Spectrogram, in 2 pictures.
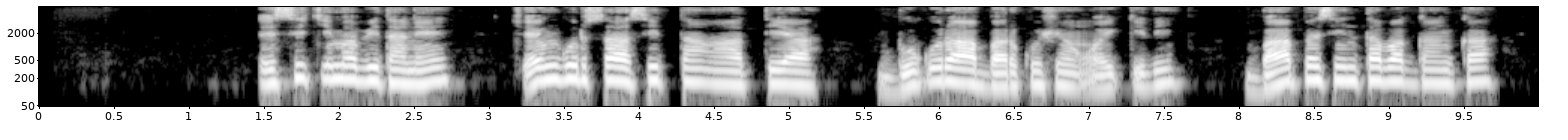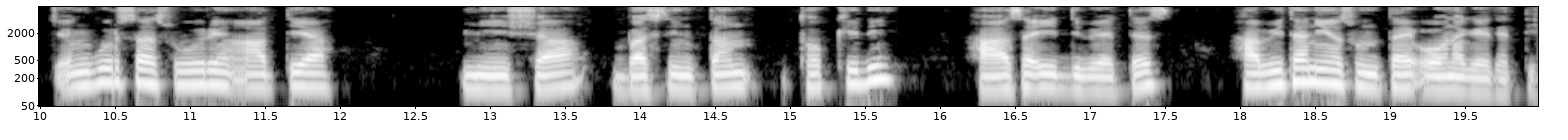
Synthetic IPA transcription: ʔɪsːɪt͡ʃʼɪmɐbɪt̪ɐnej | t͡ʃʼɛŋɡʊɾsaːsɪt̪ːɐnaːt̪ːɪja | bʊkʼʊɾaːbɐɾkʊʃɪjɐnɔ̰jkʼːɪd̪ɪ | baːpːɛsɪnt̪ːɐbɐɡːɐŋkːɐ | t͡ʃʼɛ̰ŋɡʊɾsasuːɾɪjɐna̰ːt̪ːɪjɐ | miːʃːaː | bɐsɪnt̪ːɐn | t̪ʰɔkːɪd̪ɪ | haːsɐɪd̪ːɪbe̞ːt̪ːes | hɐbɪt̪ɐnɪjɐsʊnt̪ːɐjʔo̞ːnɐɡe̞ːt̪ɛt̪ːɪ

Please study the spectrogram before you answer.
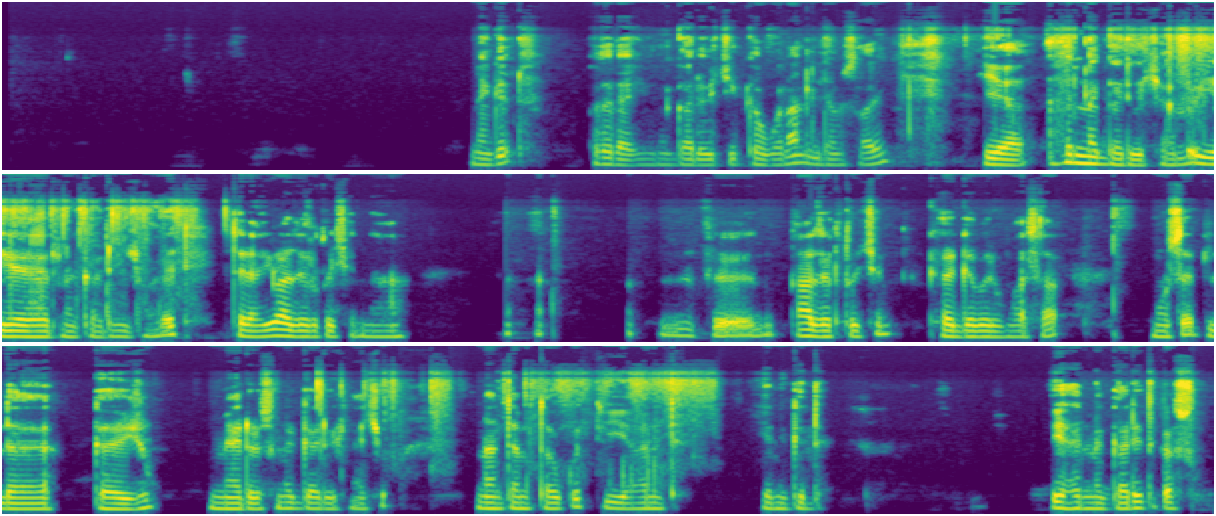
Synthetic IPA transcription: nəɡɨd̪ | b̥ət̪ʰələjajːunəɡːad̪iwo̞t͡ʃːjɪɡːəwənalːəmɨsale | jɛhɨlnəɡad̪iwo̞t͡ʃːalːuwjɛhɨlnəɡad̪ewot͡ʃːmaɾət̪jɛt̪ʰələjajːuazəɾt̪ʰo̞t͡ʃːɪnːa | azəɾt̪ʰo̞t͡ʃːɪn | kʰəɡəβələmwasa | məwsəd̪lə | ɡ̥əhɨʒu | jɛmːijad̪əɾsunəɡːad̪eo̞t͡ʃːnat͡ʃːɛw | ɨnːant̪ʰəmɨt̪ʰːawkʼut̪jɛand̪ | jɛnɨɡɨd̪ | jɛɦɨlnəɡad̪et̪ʼɨkʼəsu̥

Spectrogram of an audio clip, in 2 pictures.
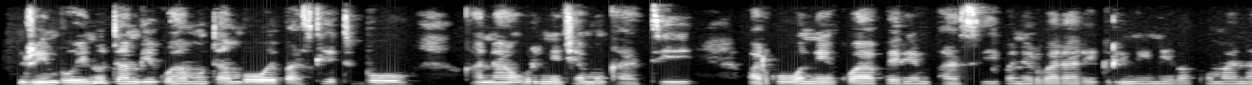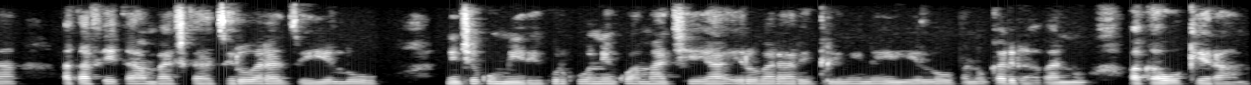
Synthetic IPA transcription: nʐimbo̞ino̞tambirwamutambo̞we̞bʱaske̞tbolkanauɾine̞t͡ʃe̞mukatʰi | ʋarikuo̞ne̞kwapeɾepasipane̞ɾuʋaɾaɾe̞ɡʱrimineʋako̞mana | ʋakafe̞kambat͡ʃkad͡ze̞ɾuʋaɾad͡ze̞je̞lo | ne̞t͡ʃe̞kum̤iɾikurikuo̞ne̞kwa̰mat͡ʃe̞jae̞ɾuʋaɾaɾe̞ɡʱirinineje̞lo̞pano̞ɡʱariraʋan̤uʋakaoke̞ːɾa

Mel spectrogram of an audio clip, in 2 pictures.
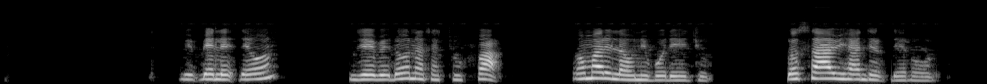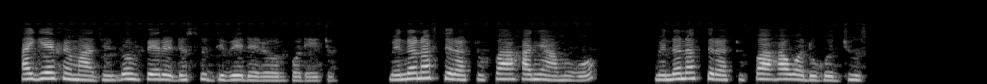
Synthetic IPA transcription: ɓiɓɛlɛɗɛɔn | d͡ʒɛɓɛɗɔnatatufa | ɗɔmaɾilawnibɔɗed͡ʒum | ɗɔsawihandɛɾɗɛɾɔl | haɡɛfɛmad͡ʒumɗɔnfɛɾɛɗɔsudːibɛɗɛɾɔlbɔɗɛd͡ʒum | mɛnɗɔnaftiɾatufahaɲamuɡɔ | mɛnɗɔnaftiɾatufaɦawaɗuɡɔd͡ʒus

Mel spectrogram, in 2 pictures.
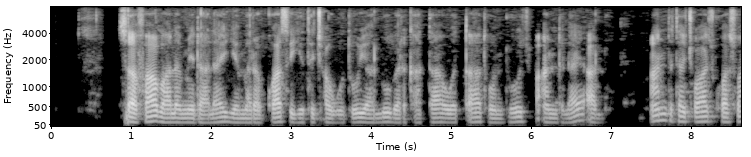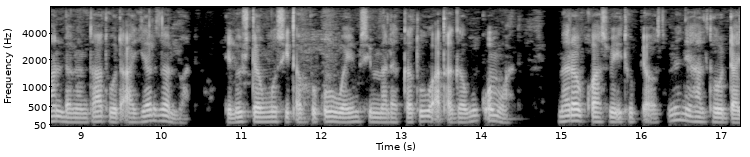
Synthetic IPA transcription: səfabaləme̞d̪alajːɛməɾəβkʰʷasɨjːɛt̪ʰət͡ʃʼawːɔt̪ʰujalːubəɾkʰat̪ʰːawɔt̪ʼːat̪wɔnd̪o̞t͡ʃːb̥ə̰ʔand̪laja̰lːu | ʔand̪t̪ʰət͡ʃʼwat͡ʃkʰʷaswanləməmt̪ʰat̪wɔd̪əa̰jːɛɾzəlːəwalː | e̞lo̞t͡ʃːd̪əɡmo̞sit̪ʼəbːɨkʼuwɔjɪmsimːələkːət̪ʰua̰t̪ʼə̰ɡəβukʼo̞məwal | məɾəβkʰʷasbəit̪ʰjo̞pʼja̰wʊst̪ʼmɨnjɛɦalt̪ʰəwɔd̪ːa

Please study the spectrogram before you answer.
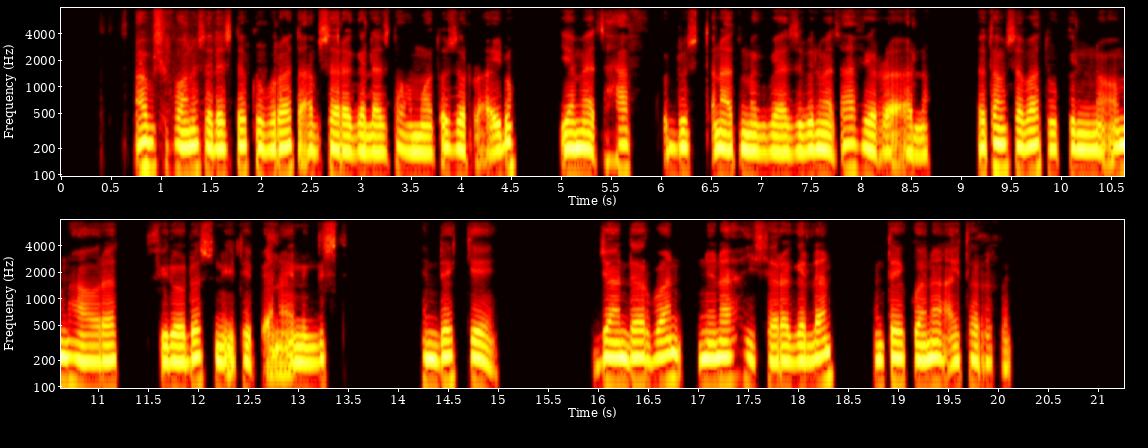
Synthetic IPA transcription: ʔaβʃɨfonusɐlɐst̪ʰɐkʰɨβɾot̪aβsɐɾɐɡɐlazɨt̪ʰɐxʼɐmot̪ʼozɨra̰ʔa̰jlu | jɛmɐt͡sʼħaf | kʼʊd̪ːust̪ʼɨnat̪mɐɡbijazɨβɨlmɐt͡sʼħafjɪɾa̰ʔa̰lːo̞ | ʔɨt̪ʰo̞msɐβat̪wʊkːɨlna̰ʔo̰mnɨhaɡɐɾat̪̚ | filo̞d̪o̞snɨʔḭt̪ʰjo̞pʼja̰na̰jmɨɡɨst̪ | hɨnd̪ɐkʰːe | d͡ʒand̪ɐɾbanːɨnaħjɪsɐɾɐɡɐlːan | ʔɨnt̪ʰajkʰo̞nɐʔa̰jt̪ʰɐrːɨfɨn

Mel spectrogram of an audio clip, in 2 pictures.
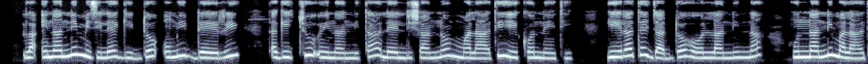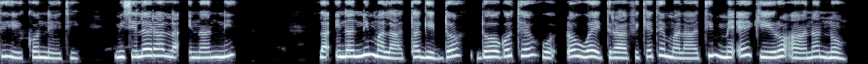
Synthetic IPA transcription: lɐʔɪnɐnːɪmɪsɪlɛɡɪd̪ːɔʔʊmɪd̪e̞ːrɪ | t̪ʼɐɡɪt͡ʃːʊʔʊjnɐnːɪt̪ɐle̞ːlːɪʃɐnːɔmɐlaːt̪ɪhiːkːɔnːe̞ːt̪ɪ | ɡiːɾɐt̪ɛd͡ʒɐd̪ːɔɦo̞ːlːɐnːɪnːɐ | hʊnːɐnːɪmɐlaːt̪ɪhiːkːɔnːe̞ːt̪ɪ | mɪsɪlɛɾɐ | lɐʔɪnɐnːɪmɐlaːt̪ːɐɡɪd̪ːɔd̪o̞ːɡɔt̪ɛwɔɗːɔwɛjt̪ɪɾaːfɪkɛt̪ɛmɐlaːt̪ɪmɛʔɛkiːɾɔʔaːnɐnːɔ

